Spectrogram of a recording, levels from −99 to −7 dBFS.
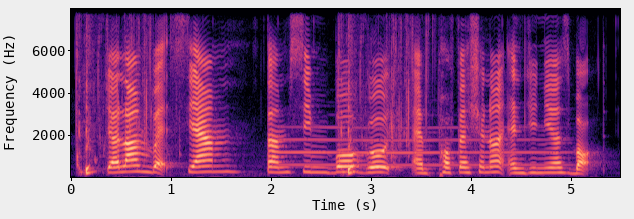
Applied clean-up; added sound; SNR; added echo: none; Wind instrument, woodwind instrument + Water / Splash, splatter; 13 dB; none.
